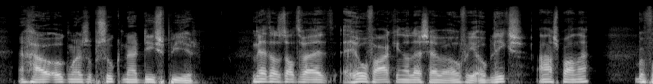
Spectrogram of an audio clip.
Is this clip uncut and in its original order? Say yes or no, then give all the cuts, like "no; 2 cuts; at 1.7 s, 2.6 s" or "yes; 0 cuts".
yes; 0 cuts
